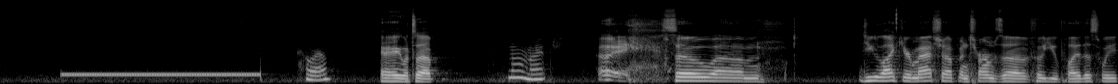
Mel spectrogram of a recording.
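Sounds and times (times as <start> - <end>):
telephone dial tone while placing a call: 0.6 - 2.6
speech: 3.1 - 4.4, 5.1 - 7.8, 8.6 - 11.1.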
